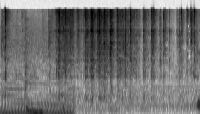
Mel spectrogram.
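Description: A small plastic packet of resin diamond-painting drills crinkling as it is handled, the drills clicking and rattling inside. Background music sits underneath and fades out less than a second in.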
